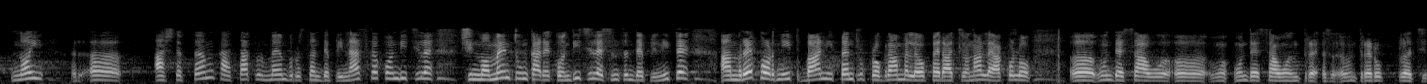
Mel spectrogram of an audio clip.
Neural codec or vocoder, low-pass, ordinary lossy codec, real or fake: none; 5.4 kHz; none; real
